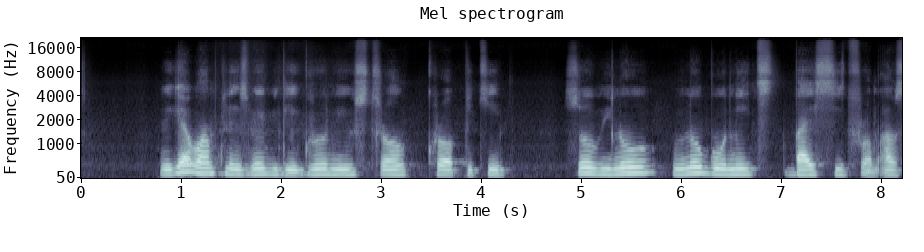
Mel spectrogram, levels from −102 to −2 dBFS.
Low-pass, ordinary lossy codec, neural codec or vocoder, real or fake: 19.8 kHz; none; autoencoder, 48 kHz, 32 numbers a frame, DAC-VAE, trained on Japanese speech; fake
